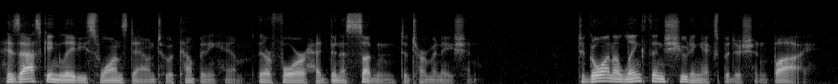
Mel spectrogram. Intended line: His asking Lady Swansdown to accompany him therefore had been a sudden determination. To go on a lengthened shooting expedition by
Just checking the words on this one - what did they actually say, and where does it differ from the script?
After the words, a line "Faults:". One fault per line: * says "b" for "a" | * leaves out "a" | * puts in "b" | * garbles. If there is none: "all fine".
His asking Lady Swansdown to accompany him therefore had been a sudden determination. To go on a lengthened shooting expedition by
Faults:
all fine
